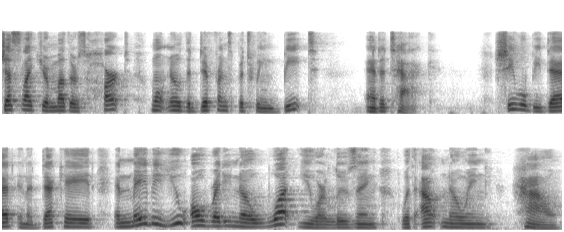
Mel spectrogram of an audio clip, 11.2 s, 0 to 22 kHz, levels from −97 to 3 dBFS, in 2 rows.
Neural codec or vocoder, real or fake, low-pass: none; real; 7.2 kHz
